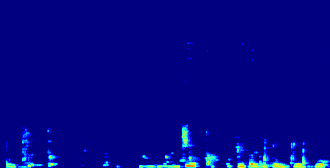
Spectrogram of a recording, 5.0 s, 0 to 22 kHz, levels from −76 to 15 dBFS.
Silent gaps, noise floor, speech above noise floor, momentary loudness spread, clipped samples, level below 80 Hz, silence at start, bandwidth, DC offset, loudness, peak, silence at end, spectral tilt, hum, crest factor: 1.07-1.11 s; -54 dBFS; 34 dB; 21 LU; under 0.1%; -72 dBFS; 0.1 s; 5.6 kHz; under 0.1%; -20 LUFS; -2 dBFS; 0.1 s; -8 dB/octave; none; 18 dB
